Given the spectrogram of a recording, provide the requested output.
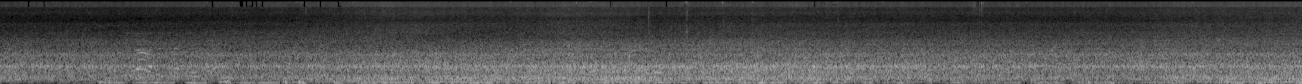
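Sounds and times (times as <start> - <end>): sea surf rushing: 0.0 - 13.0
wind buffeting microphone: 0.0 - 13.0.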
